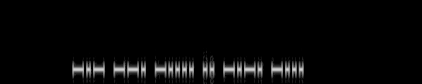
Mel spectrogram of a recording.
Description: Morse code, heard as a keyed tone, about 34 wpm, 700 Hz. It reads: KG6ICB
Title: USA Call Signs - 6 Characters - 4x Character Spacing - 35wpm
